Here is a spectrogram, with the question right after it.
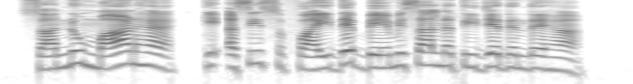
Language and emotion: Punjabi, happy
